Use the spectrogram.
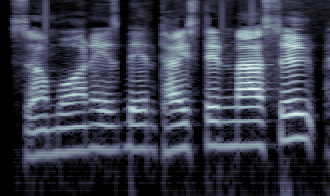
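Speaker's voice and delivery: roar. Acted. Papa Bear finding his spilled soup, roaring loudly. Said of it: "he roared".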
